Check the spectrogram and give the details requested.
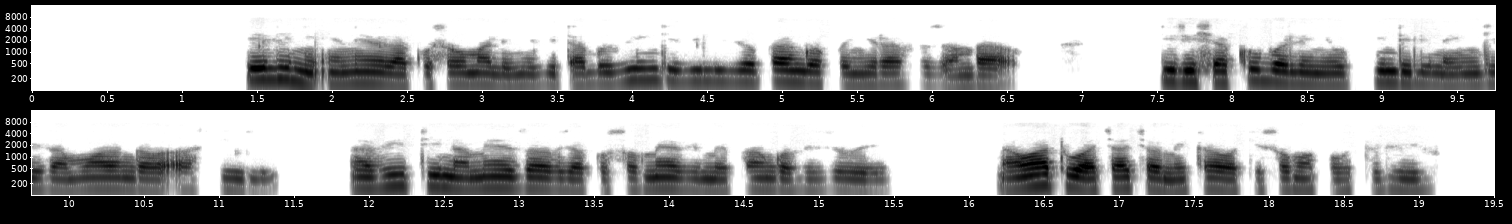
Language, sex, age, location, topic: Swahili, female, 36-49, Nairobi, education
